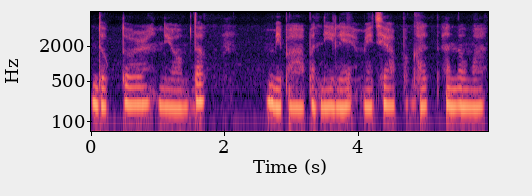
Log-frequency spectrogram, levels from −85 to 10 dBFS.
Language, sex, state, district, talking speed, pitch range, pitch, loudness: Mizo, female, Mizoram, Aizawl, 120 wpm, 180-200 Hz, 190 Hz, -18 LUFS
